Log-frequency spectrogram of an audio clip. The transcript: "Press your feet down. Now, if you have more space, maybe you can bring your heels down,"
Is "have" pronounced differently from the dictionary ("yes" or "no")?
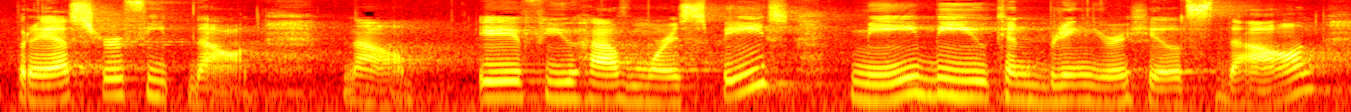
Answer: no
